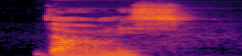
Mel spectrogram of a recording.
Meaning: first-person singular imperfect subjunctive of dormir
- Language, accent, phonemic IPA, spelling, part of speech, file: French, Canada, /dɔʁ.mis/, dormisse, verb, LL-Q150 (fra)-dormisse.wav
